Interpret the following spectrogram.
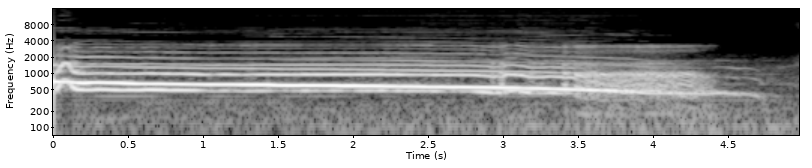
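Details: A dog howls along with its owner in one long, loud, smooth note that sinks slowly in pitch, turns rougher toward the end, then fades away.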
